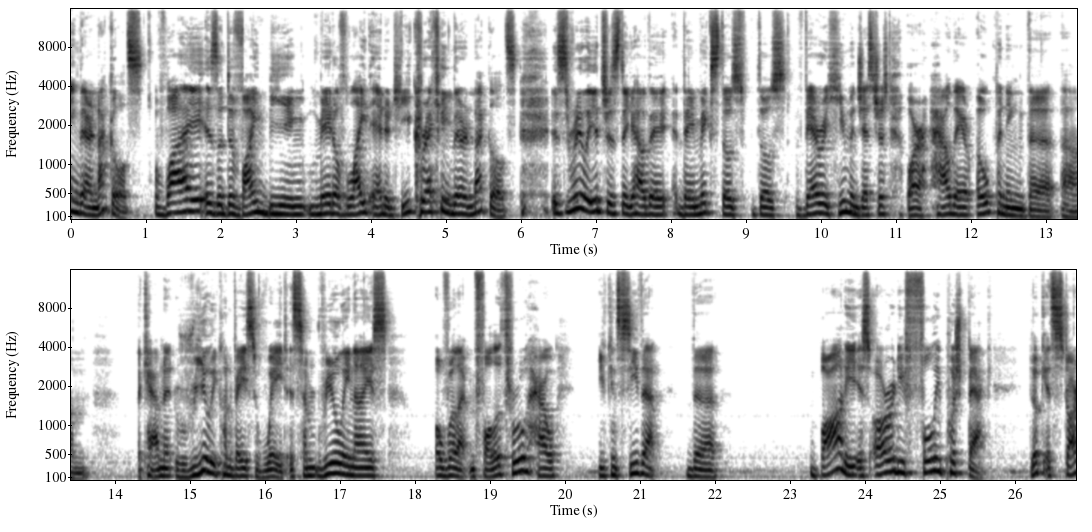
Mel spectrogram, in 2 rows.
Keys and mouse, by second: 0.9-4.3 drag, 8.4-12.7 drag, 15.9 click, 20.4-26.8 drag.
